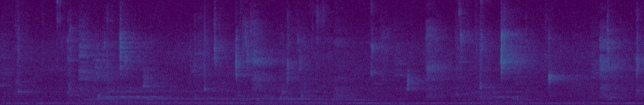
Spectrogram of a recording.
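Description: Footsteps echo in a tunnel as a person walks away.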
